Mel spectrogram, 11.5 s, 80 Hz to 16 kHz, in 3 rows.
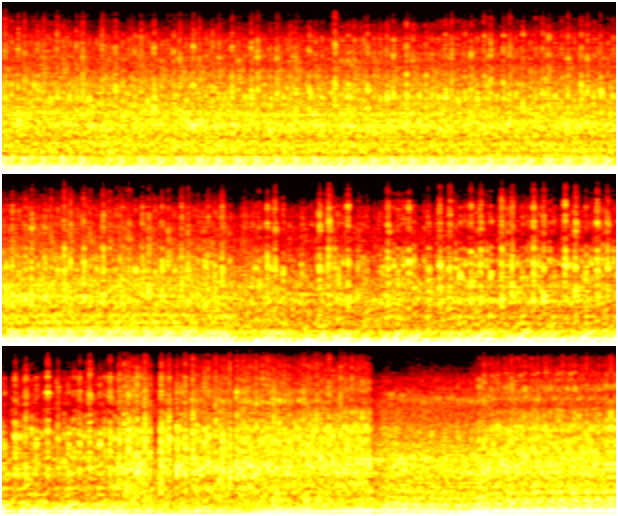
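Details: Farmall 560 tractor first start after its carburetor was reinstalled, idle not yet set; catches and settles into a steady low idle with even firing, revs briefly and returns, normal start and idle.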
